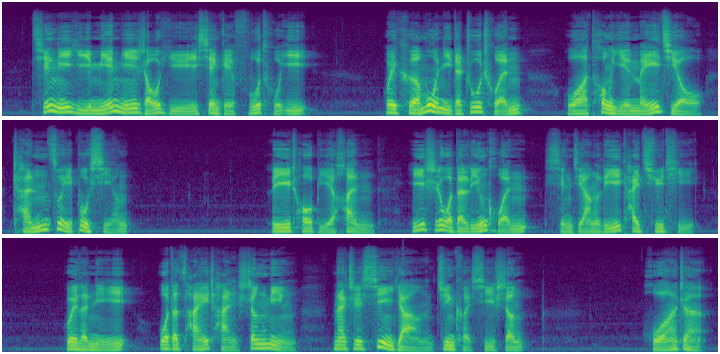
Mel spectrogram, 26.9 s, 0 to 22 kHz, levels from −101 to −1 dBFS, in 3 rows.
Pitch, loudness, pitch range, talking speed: 120 Hz, -20 LUFS, 100-125 Hz, 140 characters per minute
